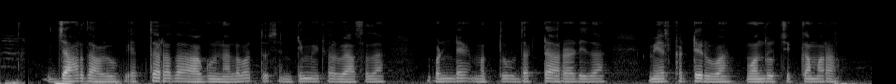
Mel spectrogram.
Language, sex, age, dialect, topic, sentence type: Kannada, male, 18-24, Mysore Kannada, agriculture, statement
